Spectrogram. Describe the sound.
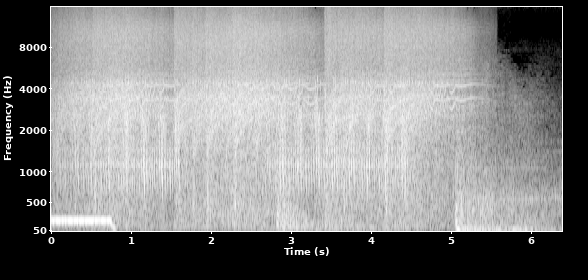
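Cadets at shooting practice fire rapid, repeated sharp shots over a steady roar, opening with a brief low hum; a heavier thud comes near the end before the sound fades.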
